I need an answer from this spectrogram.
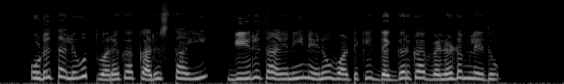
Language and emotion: Telugu, fearful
